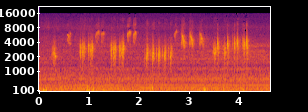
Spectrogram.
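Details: Oriental reed warbler singing: a harsh, chattering run of short repeated notes, low chacks alternating with higher squeaky syllables, grouped in quick pairs and triplets, with low rumbling background noise throughout.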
